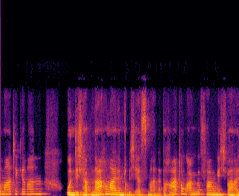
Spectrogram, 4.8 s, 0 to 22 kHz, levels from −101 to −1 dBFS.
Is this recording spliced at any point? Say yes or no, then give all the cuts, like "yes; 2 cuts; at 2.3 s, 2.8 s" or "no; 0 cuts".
yes; 1 cut; at 2.5 s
